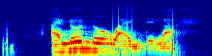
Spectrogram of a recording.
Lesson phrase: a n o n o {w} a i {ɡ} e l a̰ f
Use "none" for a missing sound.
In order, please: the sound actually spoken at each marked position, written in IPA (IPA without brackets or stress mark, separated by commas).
w, d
